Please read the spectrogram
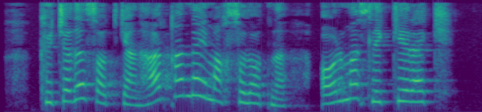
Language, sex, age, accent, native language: Uzbek, female, 25-34, Buxoro, Uzbek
